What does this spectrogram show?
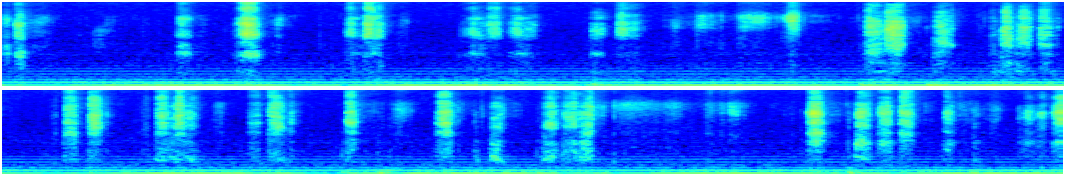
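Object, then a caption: Paper sticky note pad with felt-tip marker. A felt-tip marker writes on an orange paper sticky note pad resting on a table, making quick, bright, scratchy strokes in an irregular rhythm. A steady low hum sits underneath the strokes throughout.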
